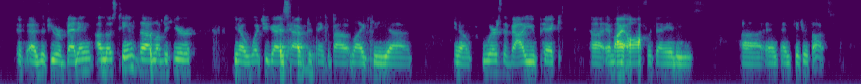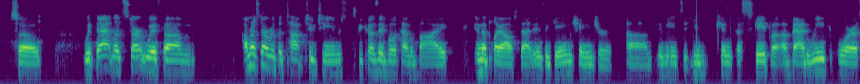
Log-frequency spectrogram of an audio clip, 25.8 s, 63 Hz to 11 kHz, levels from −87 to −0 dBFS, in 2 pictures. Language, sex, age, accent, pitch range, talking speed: English, male, 20-39, American, 115-135 Hz, 205 wpm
